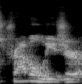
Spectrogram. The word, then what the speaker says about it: Travleisure: i am pumped that i uh read and pronounce travel leisure on the fly correctly the first time that's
